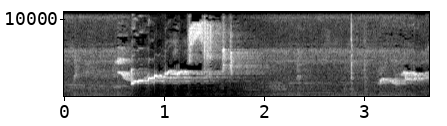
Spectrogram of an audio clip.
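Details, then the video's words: Orange-headed thrush of Java singing sharply: a long bright phrase of upslurred and wavering whistles with a high squeal in the middle, then a pause and a quieter rising whistle near the end. "ANIS KEMBANG‼️SANG Legenda TANAH JAWA ‼️TEMBAKAN KERAAS‼️DERRR DOR MANTAP JIWA‼️"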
